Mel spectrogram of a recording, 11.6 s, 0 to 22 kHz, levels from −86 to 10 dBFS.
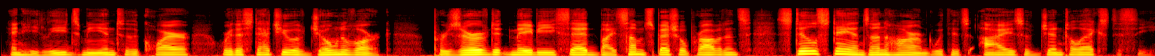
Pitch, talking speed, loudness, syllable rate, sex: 130 Hz, 165 wpm, -19 LUFS, 4.5 syllables/s, male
